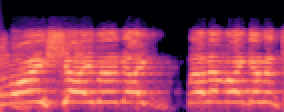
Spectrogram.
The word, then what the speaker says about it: Moshe: Well, Moshe is the Hebrew pronunciation, but really?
